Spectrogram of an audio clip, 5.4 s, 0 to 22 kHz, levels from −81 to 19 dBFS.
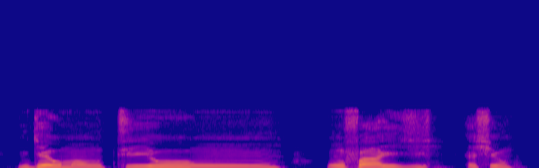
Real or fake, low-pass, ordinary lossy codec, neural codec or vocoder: real; none; none; none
